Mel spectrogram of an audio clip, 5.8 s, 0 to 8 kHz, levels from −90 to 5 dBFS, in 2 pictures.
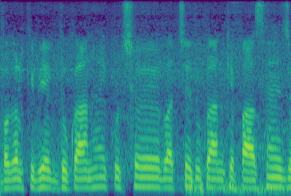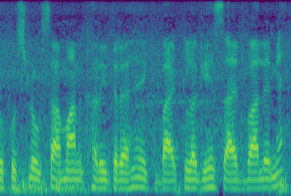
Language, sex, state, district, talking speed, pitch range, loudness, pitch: Hindi, male, Bihar, Samastipur, 265 wpm, 130-145 Hz, -16 LUFS, 135 Hz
